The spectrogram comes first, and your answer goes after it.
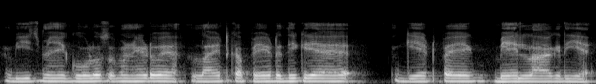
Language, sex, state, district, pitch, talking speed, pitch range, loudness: Marwari, male, Rajasthan, Nagaur, 140 Hz, 200 wpm, 135-145 Hz, -13 LUFS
